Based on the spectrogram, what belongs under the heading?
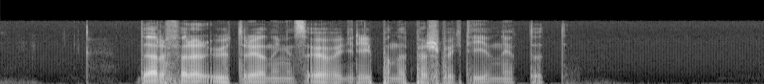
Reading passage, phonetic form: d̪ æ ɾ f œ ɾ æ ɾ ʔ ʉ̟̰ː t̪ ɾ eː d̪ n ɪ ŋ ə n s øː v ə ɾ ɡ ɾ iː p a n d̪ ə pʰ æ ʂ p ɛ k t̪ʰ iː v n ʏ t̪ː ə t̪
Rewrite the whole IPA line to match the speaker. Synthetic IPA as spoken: d̪ æ ɾ f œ ɾ æ ɾ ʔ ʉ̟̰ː t̪ ɾ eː d̪ n ɪ ŋ ə n s øː v ə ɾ ɡ ɾ iː p a n d̪ ə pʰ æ ʂ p ɛ k t̪ʰ iː v n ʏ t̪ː ə t̪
